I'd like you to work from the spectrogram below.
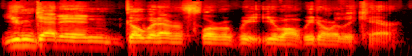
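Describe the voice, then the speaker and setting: A man's voice: on the low side, expressive, brisk, a little mellow. A young man playing a tabletop game, talking through his plans with hesitant restarts. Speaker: player. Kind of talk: casual chat at a tabletop game.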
